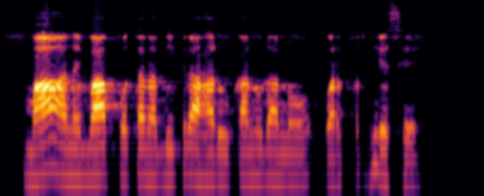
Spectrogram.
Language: Kachi Koli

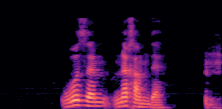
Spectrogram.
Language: Wakhi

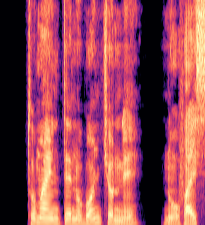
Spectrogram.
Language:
Gofa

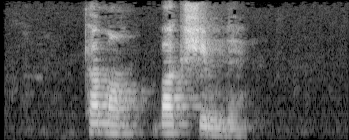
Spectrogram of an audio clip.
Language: Turkish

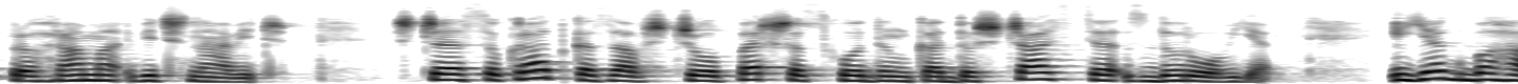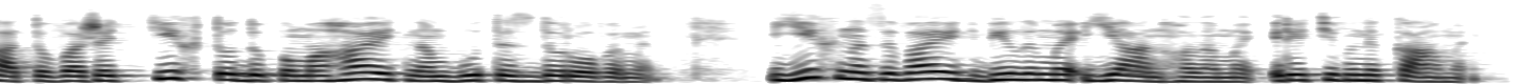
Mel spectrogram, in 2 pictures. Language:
Ukrainian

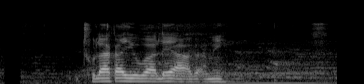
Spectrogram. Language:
Nepali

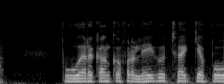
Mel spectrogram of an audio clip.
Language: Icelandic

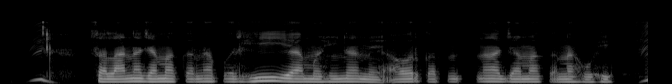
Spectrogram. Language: Chhattisgarhi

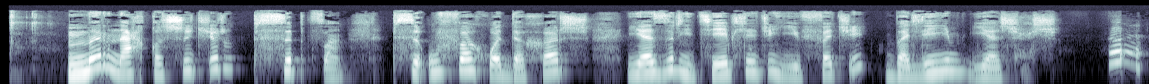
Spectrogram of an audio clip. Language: Kabardian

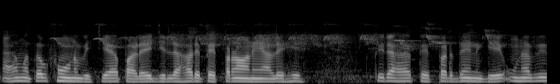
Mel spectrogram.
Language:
Dogri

